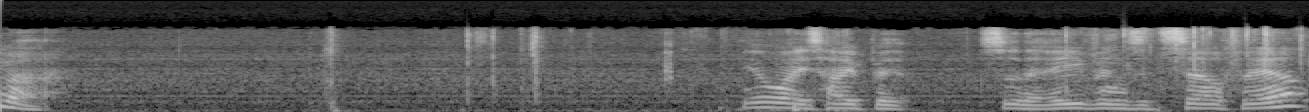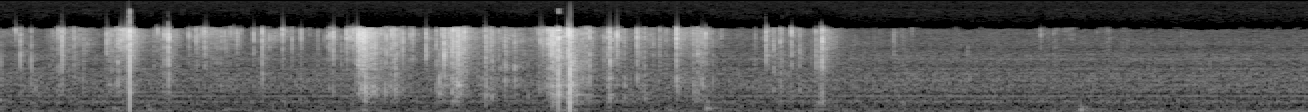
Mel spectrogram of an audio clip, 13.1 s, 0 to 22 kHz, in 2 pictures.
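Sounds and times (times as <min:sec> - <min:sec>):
wrapper tearing and crinkling: 0:05.3 - 0:11.1.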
